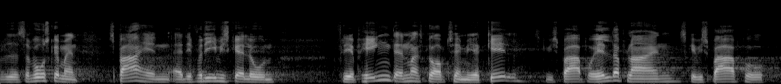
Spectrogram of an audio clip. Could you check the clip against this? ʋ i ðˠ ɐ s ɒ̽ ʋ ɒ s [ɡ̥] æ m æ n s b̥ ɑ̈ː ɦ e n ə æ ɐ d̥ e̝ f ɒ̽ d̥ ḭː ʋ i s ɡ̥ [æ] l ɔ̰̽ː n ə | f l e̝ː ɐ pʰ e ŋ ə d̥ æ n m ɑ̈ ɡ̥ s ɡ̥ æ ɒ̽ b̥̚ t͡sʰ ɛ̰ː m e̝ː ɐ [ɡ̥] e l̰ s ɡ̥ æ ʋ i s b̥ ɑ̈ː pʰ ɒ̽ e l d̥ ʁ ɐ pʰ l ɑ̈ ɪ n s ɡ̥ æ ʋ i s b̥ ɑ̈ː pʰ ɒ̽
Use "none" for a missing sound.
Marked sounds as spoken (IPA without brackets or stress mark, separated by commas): ɡ̥, æ, ɡ̥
